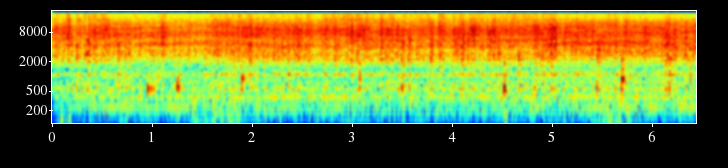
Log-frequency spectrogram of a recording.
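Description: Half a yellow onion fries in olive oil in a pan, giving a steady, close sizzle with light stirring clicks and scrapes throughout, and no talking.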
